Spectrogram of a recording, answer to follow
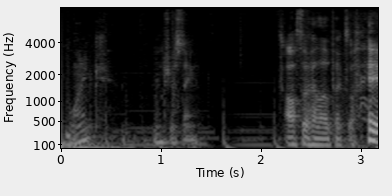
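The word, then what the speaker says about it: BOINC: a specific Minecraft seed using the Boink network, pronounced like Boink.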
